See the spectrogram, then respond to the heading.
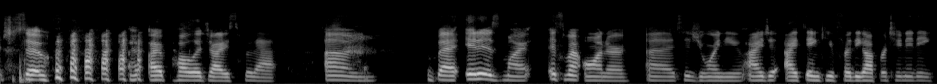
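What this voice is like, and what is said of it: Hoarse, strained voice. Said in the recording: “sorry for my voice ... apparently I screamed a little too much”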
